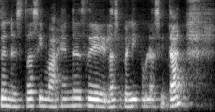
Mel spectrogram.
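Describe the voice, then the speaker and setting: There is noticeable background noise behind a woman with a Colombian accent. She speaks at a medium pitch and a moderate pace. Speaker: HR consultant on generational diversity. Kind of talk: podcast interview.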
